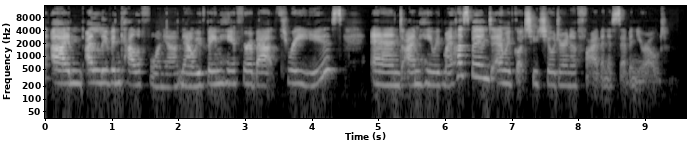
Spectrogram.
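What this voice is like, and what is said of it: Australian accent. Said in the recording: “you've got an Aussie accent”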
